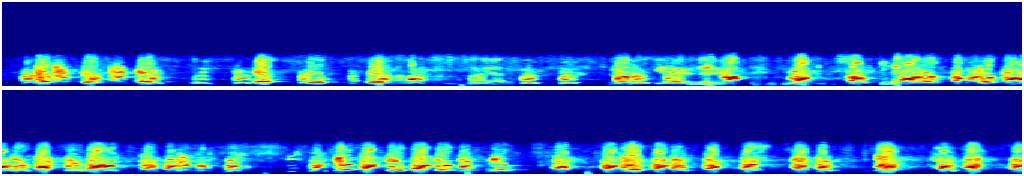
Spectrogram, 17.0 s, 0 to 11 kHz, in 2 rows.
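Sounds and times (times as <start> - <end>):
dogs barking: 0.0 - 17.0.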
